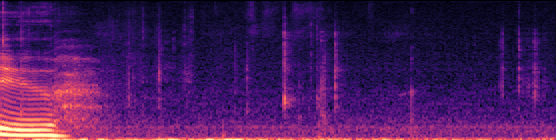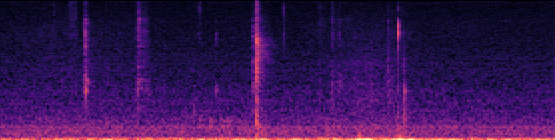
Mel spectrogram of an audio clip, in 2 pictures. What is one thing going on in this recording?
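A small metal tool taps and clicks against electronic parts.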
